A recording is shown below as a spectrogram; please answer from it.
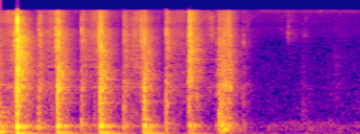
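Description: A deck of tarot cards being shuffled in the hands: a quick run of soft card taps, about six a second, that stops about three-quarters of the way through.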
